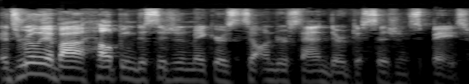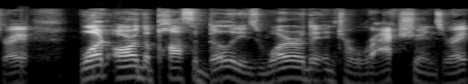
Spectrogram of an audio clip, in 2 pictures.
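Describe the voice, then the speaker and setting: A man speaks at a fairly quick pace with lively intonation and big swings in loudness. His tone is bright and sharp, his pitch medium, and the background quiet. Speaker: wargame designer on a panel. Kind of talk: panel discussion. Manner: fast.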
